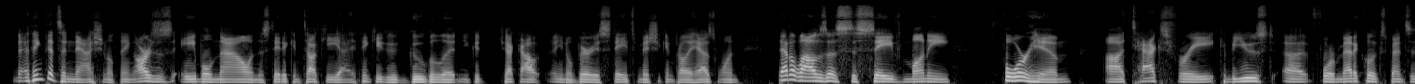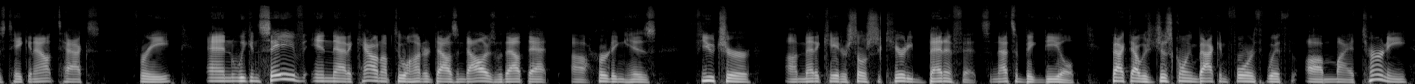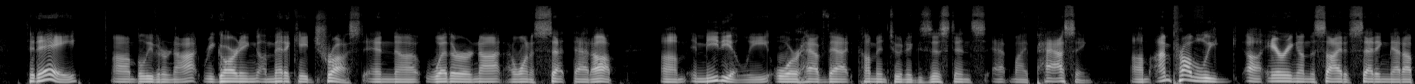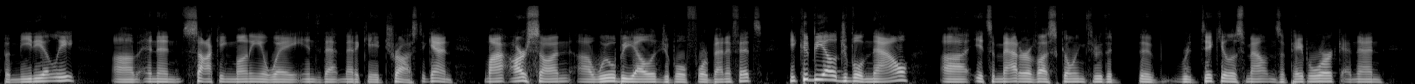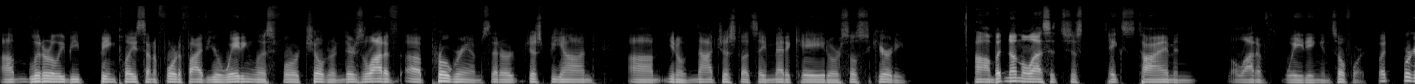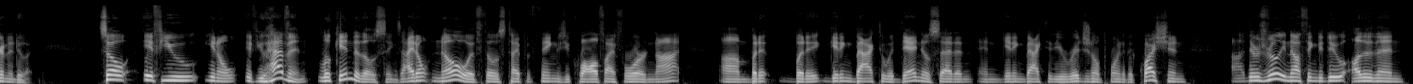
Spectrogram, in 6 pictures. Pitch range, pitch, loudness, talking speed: 115-140 Hz, 125 Hz, -24 LUFS, 210 wpm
